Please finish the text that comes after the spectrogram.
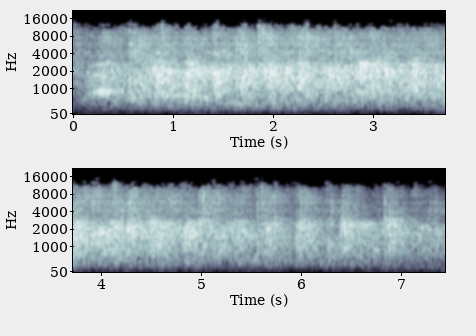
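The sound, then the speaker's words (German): A church audience breaks into sustained applause to welcome its newest member, a dense, steady wash of many hands clapping at an even loudness for several seconds, with a faint murmur of voices underneath. “Herzlich willkommen, wir heißen dich mit Applaus willkommen.”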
